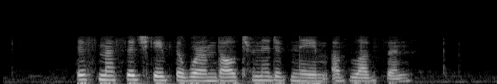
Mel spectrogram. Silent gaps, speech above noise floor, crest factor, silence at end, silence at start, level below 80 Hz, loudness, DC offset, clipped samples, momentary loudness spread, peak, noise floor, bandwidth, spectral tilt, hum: none; 35 dB; 18 dB; 0.85 s; 0.75 s; -38 dBFS; -24 LUFS; under 0.1%; under 0.1%; 9 LU; -6 dBFS; -57 dBFS; 4 kHz; -11 dB/octave; none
